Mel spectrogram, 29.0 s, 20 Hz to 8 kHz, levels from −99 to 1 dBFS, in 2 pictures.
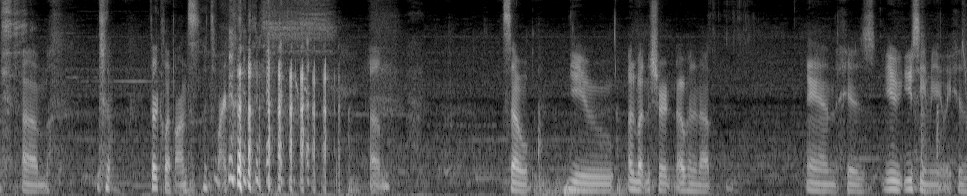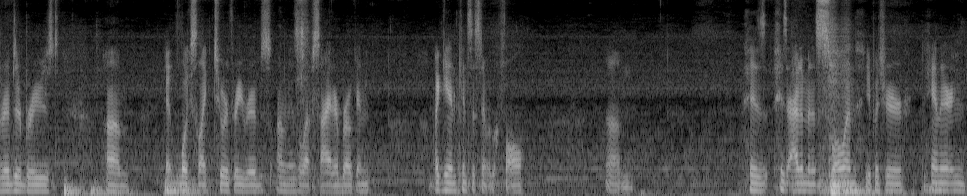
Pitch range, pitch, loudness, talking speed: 95-110 Hz, 105 Hz, -33 LUFS, 115 wpm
